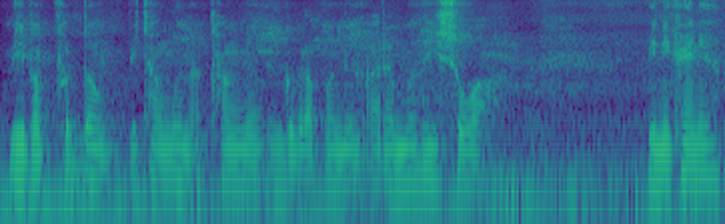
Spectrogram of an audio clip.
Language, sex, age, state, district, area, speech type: Bodo, male, 18-30, Assam, Udalguri, urban, spontaneous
